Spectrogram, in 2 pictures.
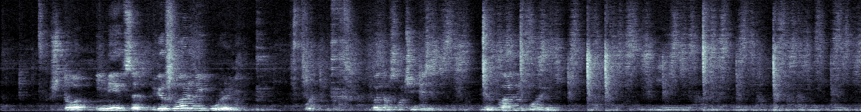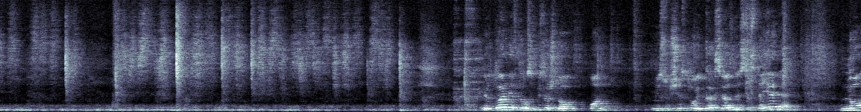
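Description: An elderly man lectures calmly.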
